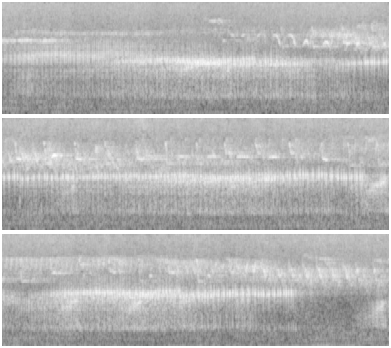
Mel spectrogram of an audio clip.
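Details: Mating-season frog chorus, many callers answering each other in a steady buzzing drone that rises and falls in long surges, with scattered high bird twitters and natural outdoor background.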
